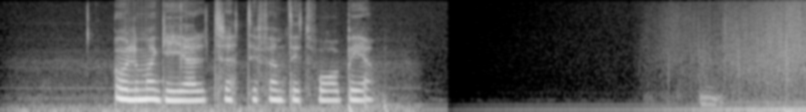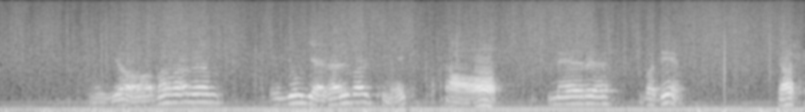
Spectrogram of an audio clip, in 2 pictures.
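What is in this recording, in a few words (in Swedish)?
Rinna Östergötland, dialekter; Folkminnen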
